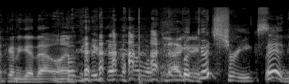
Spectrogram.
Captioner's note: laughter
